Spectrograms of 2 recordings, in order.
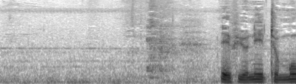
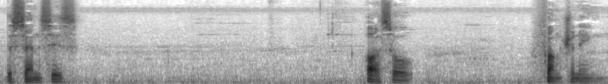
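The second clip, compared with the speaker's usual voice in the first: guided meditation; 4 dB quieter than usual. Acted. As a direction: ease them into stillness, one phrase at a time. Teacher leads silent meditation.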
